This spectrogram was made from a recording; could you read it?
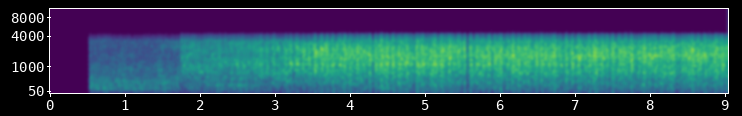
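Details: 2010 Dodge Charger: after the start the idle settles but keeps a steady skipping puff about three times a second, a cylinder no. 5 misfire from an intake valve fault.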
